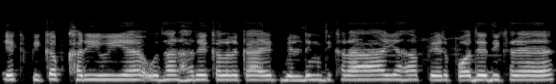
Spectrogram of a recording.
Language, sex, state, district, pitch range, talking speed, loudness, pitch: Hindi, male, Bihar, Samastipur, 210-215 Hz, 205 wpm, -17 LUFS, 210 Hz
